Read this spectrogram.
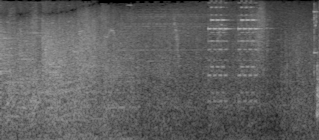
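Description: Metal clangs as a heavy body crashes to the ground.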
